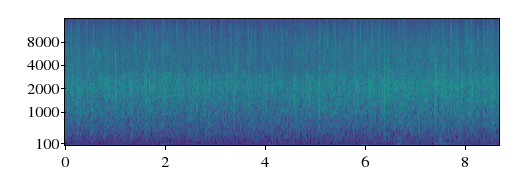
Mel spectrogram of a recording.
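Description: A large audience applauds steadily in a big hall.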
